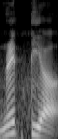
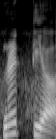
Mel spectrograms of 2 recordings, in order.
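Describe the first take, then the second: Both takes have the same delivery.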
